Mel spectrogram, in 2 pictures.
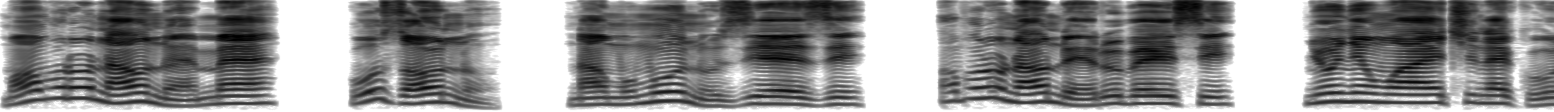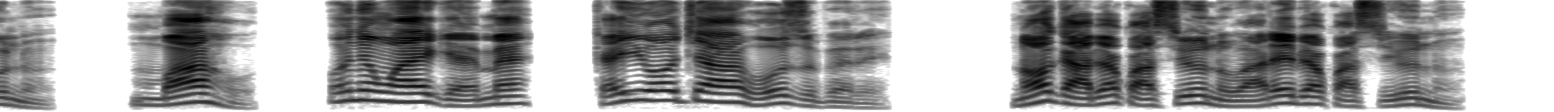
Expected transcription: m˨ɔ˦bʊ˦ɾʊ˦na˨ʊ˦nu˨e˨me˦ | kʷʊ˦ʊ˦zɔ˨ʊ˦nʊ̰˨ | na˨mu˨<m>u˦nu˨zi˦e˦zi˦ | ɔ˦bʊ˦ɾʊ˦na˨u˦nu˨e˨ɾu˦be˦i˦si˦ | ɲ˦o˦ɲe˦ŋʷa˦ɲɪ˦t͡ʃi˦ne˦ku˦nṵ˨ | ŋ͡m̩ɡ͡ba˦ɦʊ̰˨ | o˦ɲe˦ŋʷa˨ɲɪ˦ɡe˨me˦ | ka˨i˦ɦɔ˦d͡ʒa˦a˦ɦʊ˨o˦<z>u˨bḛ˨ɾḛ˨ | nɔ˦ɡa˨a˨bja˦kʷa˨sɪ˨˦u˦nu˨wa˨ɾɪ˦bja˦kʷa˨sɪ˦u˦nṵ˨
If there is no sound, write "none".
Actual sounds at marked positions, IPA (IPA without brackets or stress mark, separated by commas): m, z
